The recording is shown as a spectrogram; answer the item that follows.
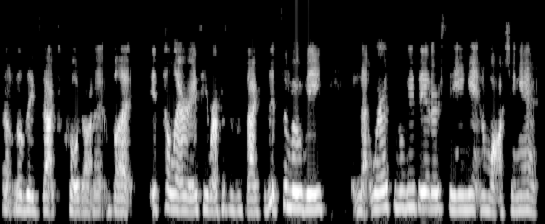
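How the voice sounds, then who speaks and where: Young woman, casual vlogger, giggly and rambling, mid-pitched, close dry lo-fi mic. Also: fairly even intonation, fast talker, no room sound. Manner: chatty, giggly, lots of "like" and "um". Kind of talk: casual movie review chat. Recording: dull lo-fi home recording.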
